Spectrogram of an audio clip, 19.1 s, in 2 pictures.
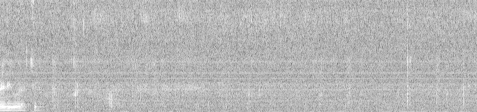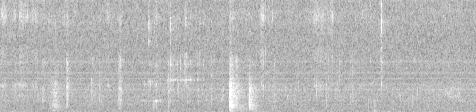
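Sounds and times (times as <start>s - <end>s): man chewing: 1.2s - 4.0s, 8.0s - 14.1s.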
